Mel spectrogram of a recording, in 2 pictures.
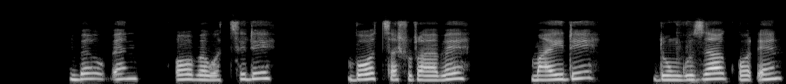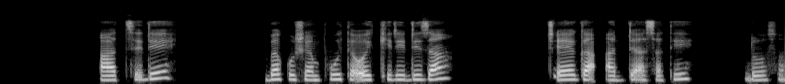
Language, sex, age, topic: Gamo, female, 25-35, agriculture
